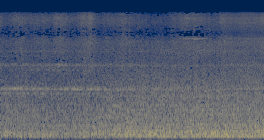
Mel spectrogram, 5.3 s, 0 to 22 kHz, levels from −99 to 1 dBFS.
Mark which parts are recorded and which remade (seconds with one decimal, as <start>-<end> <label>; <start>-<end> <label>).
0.0-4.5 recorded; 4.5-5.3 remade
